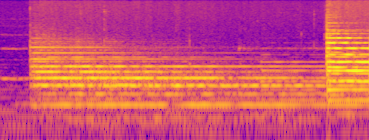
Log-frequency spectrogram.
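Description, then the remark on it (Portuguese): A church bell rung by the sacristan sounds loudly, its long resonant tone sustaining, then a second strike lands near the end with a bright fresh onset. “mas toca o sino, sacristão.”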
